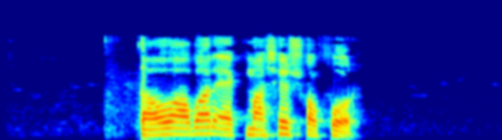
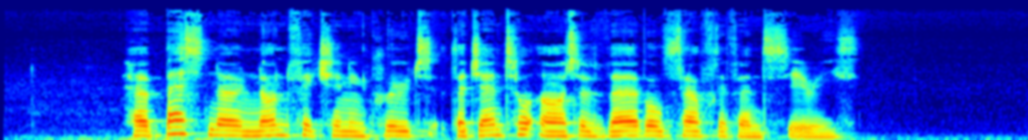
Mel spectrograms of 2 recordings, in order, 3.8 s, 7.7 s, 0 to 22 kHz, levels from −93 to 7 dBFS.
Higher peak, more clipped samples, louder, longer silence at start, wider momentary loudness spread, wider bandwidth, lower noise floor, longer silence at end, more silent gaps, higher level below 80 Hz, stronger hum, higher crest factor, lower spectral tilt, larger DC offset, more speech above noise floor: about the same, -2 dBFS vs -2 dBFS; neither; first, -15 LUFS vs -18 LUFS; about the same, 1.05 s vs 0.95 s; about the same, 7 LU vs 8 LU; second, 7.8 kHz vs 16.5 kHz; first, -83 dBFS vs -60 dBFS; second, 1.1 s vs 1.3 s; neither; second, -58 dBFS vs -48 dBFS; neither; about the same, 16 dB vs 18 dB; about the same, -5 dB/octave vs -6 dB/octave; neither; first, 69 dB vs 42 dB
